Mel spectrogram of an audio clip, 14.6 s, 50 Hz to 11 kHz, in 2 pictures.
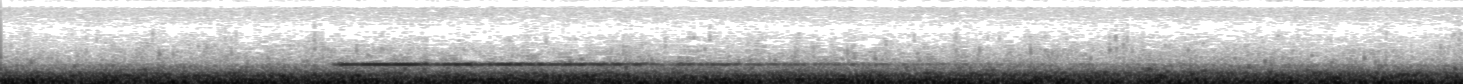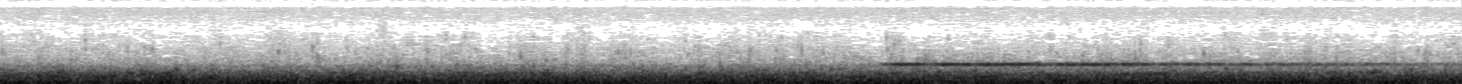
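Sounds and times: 
submarine deep dense rumble: 0.0s - 14.6s
mid-pitched submarine sonar tone: 1.4s - 6.5s, 11.6s - 14.6s.

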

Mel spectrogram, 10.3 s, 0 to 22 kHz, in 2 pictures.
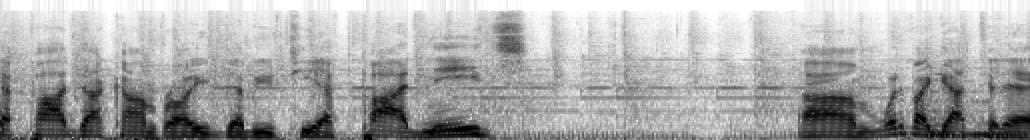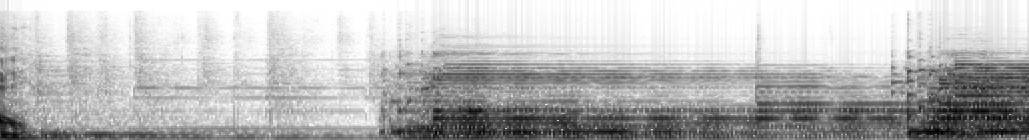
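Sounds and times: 
speech: 0.0s - 2.7s, 4.0s - 5.4s
electric guitar chords through an effects pedal with distortion and reverb: 2.9s - 10.2s.

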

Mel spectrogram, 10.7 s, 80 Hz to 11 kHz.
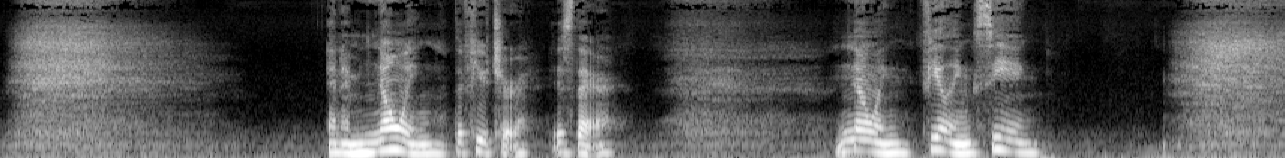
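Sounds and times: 
slow soft breath during meditation: 0.0s - 2.0s, 5.5s - 6.9s, 9.7s - 10.6s
speech: 2.7s - 5.2s, 7.0s - 8.8s.

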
